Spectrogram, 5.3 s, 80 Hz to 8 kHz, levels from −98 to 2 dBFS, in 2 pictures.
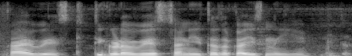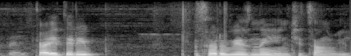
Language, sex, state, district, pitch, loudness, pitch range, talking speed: Marathi, male, Maharashtra, Pune, 145 Hz, -20 LUFS, 130-165 Hz, 160 wpm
